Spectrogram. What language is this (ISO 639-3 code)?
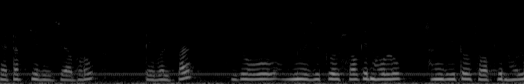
gbm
